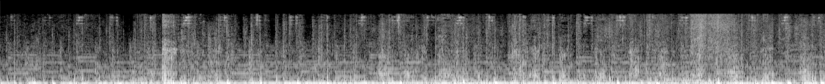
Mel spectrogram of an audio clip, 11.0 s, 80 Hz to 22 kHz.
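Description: Steady clip-clop of horse hooves trotting continuously in Red Dead Redemption 2, rhythmic and fairly loud, with a low constant hum beneath and occasional clattering.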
